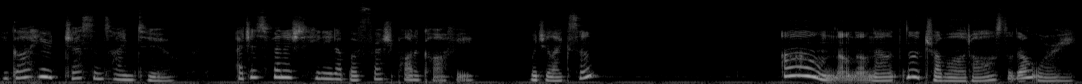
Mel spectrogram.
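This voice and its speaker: A woman playing a doting, gently teasing wolf mother in an ASMR roleplay, speaking softly and often in a whisper. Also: on the high side, very animated, gravelly, husky, exaggerated voice. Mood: warm, teasing. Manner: soft, slow, often whispered. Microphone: binaural mic.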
